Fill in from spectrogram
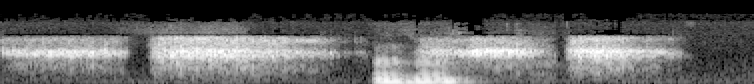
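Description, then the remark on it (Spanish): A person mimics heavy, wheezing breaths: several loud, raspy inhales and exhales in a row, with one brief voiced rasp in the middle and no words. “y nada más empecé a escuchar una respiración así de...”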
